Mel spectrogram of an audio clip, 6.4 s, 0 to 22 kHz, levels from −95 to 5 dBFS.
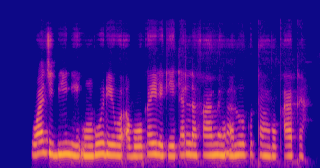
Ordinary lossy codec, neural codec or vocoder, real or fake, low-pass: none; codec, 32 kHz, 1.9 kbps, SNAC; fake; 14.4 kHz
